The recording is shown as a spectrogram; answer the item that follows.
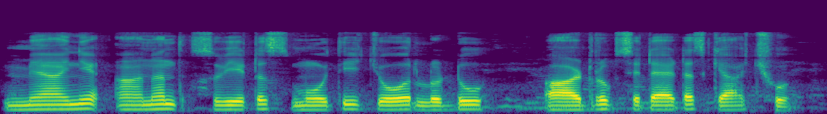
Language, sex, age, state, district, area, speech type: Kashmiri, male, 18-30, Jammu and Kashmir, Kulgam, rural, read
